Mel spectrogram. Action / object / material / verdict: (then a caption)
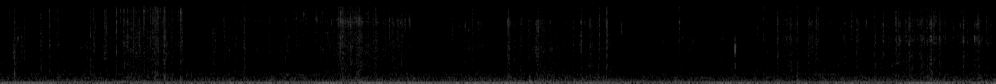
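scrape / metallic foil gift bow / metal foil / none. A silver metallic foil ribbon gift bow is scratched and crinkled by long nails and fingertips. Dense, bright crinkling and scratchy rustles continue throughout in uneven bursts over a steady low hum, at a fairly quiet, even level.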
